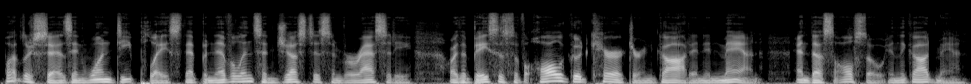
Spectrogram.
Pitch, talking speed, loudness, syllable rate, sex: 95 Hz, 190 wpm, -18 LUFS, 5.4 syllables/s, male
